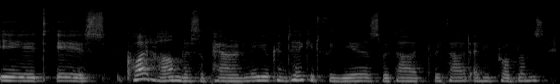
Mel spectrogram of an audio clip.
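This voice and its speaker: A woman talks at a moderate pace with hardly any pauses. Her pitch is very deep and low, and her intonation fairly even. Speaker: vlogger. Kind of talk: vlog monologue. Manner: halting. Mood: earnest, informative. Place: home room. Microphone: phone near.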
